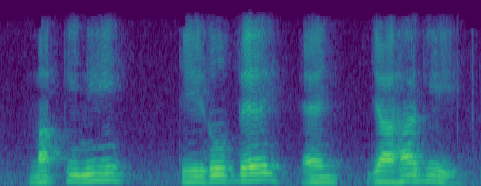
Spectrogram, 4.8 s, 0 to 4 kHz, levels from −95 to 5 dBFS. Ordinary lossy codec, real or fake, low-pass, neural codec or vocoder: MP3, 32 kbps; fake; 3.6 kHz; vocoder, 22.05 kHz, 80 mel bands, Vocos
